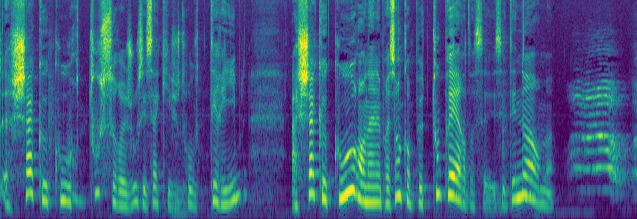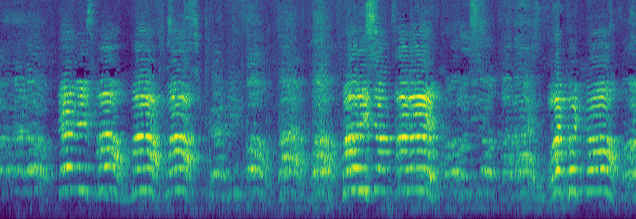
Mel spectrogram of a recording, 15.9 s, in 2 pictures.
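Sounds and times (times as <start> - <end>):
speech: 0.0 - 7.0
crowd shouting slogans in unison: 7.2 - 15.9.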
